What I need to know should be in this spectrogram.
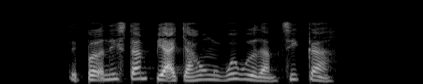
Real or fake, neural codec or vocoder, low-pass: real; none; 7.2 kHz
